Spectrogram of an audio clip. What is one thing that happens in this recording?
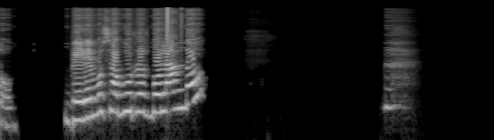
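A woman speaks expressively, close to a microphone.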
